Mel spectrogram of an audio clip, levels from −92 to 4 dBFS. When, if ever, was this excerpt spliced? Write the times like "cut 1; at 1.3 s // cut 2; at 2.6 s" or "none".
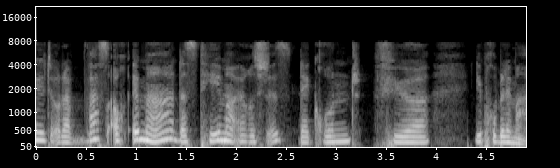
cut 1; at 2.3 s // cut 2; at 2.6 s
